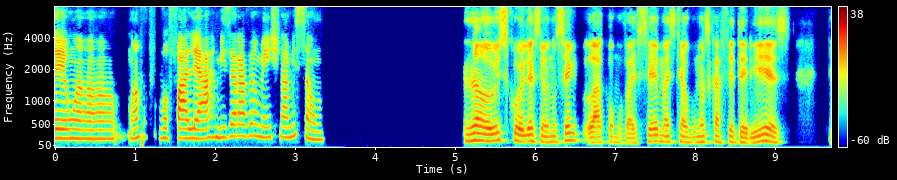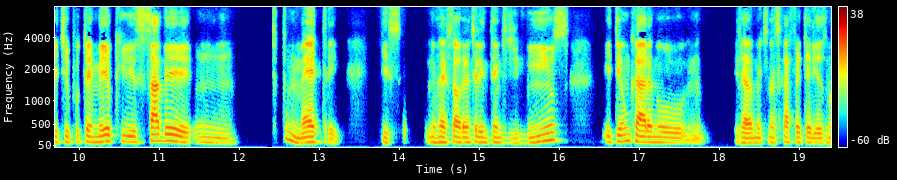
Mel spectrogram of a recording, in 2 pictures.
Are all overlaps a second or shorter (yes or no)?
yes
